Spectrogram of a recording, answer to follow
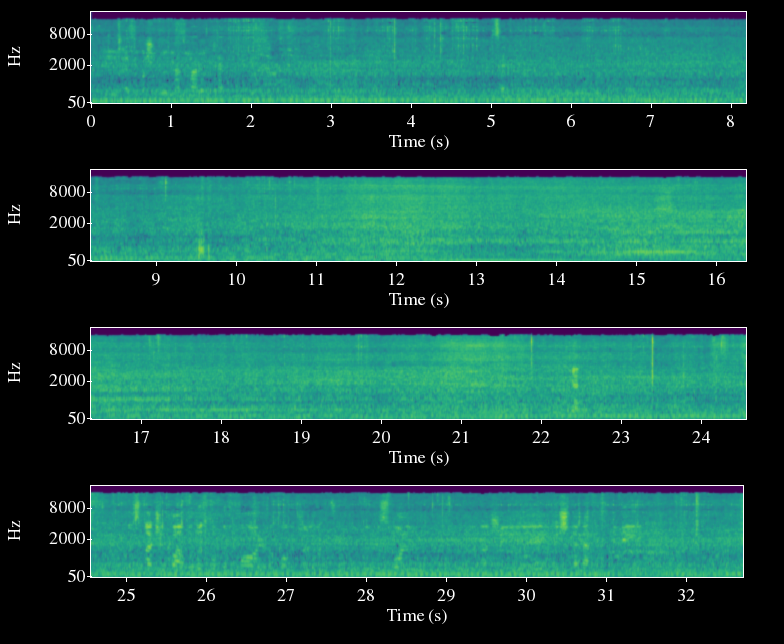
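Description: Vehicle engine and road noise heard from inside the cabin while driving, a steady low drone. A deeper hum swells for about two seconds halfway through.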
